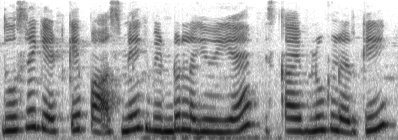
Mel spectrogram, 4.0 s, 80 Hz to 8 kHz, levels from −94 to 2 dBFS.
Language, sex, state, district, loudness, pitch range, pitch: Hindi, female, Uttar Pradesh, Shamli, -11 LUFS, 265-300 Hz, 280 Hz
